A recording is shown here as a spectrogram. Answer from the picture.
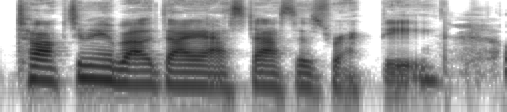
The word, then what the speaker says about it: diastasis: Did I say that correctly? – Honestly, I've only heard a few people say it. I say diastasis. – Diastasis. All right. Well, 10 points for the non-pregnant human over here.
